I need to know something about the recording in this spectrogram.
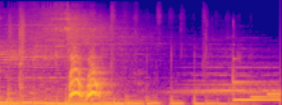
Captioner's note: dog barks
